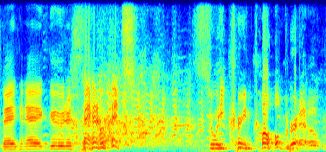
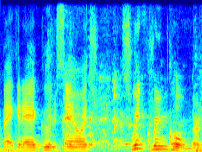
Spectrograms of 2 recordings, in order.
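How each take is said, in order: First: High, stretched-out, loud recital of the order; helpless rote blurting. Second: Measured self-rehearsal at usual volume; rehearsing to oneself. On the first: Thrown customer blurting his memorized order at cashier, high and drawn-out. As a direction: blurt the order, climbing higher and slowing down. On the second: Sleepless customer rehearsing his coffee order in line, measured recital. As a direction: recite the order to yourself, item by item. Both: Retold or imitated.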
